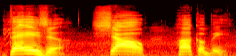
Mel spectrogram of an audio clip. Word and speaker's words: Deja Shaw-Huckaby: Remember this name, Deja, Shaw-Huckaby.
